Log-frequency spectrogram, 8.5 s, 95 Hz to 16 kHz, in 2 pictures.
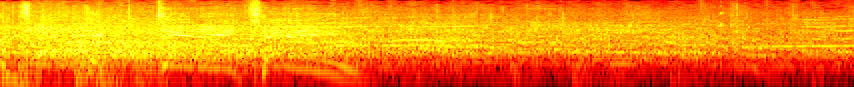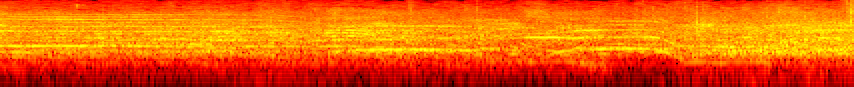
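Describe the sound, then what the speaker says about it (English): Arena crowd noise in the wrestling video game Def Jam 2K22, a loud sustained roar with a sharp impact thud near the start, continuous and dense throughout. "The sound of this crowd is deafening, and he's asking for more."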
